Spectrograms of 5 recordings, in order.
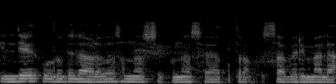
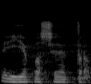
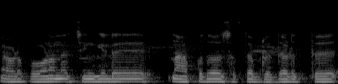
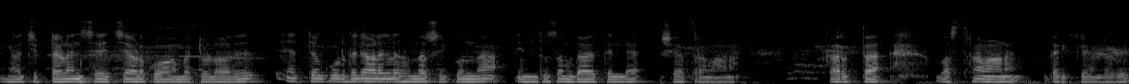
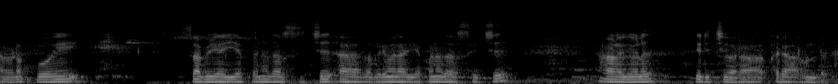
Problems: low volume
